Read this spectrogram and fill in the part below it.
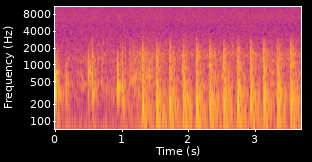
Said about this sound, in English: Riding through vacant lots and alleys, they soon reached the rear of the jail. Oh, steady. They dismounted and knocked on a back door.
